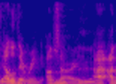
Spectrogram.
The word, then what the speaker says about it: Elden Ring: it I believe it I thought it was Elden ring Elder ring yeah I'm sorry Elder ring Elder ring I'm sorry did I say it wrong I'm sorry scoss is uh it's a good another okay it's elant ring I'm sorry I'm not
